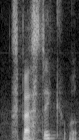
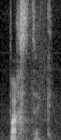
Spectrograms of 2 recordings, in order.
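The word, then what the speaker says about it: pastèque: Pastic. Sorry. What do you say? P. Go again. Oh, okay. Pastic. Very interesting. P. Yes. Pastic.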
